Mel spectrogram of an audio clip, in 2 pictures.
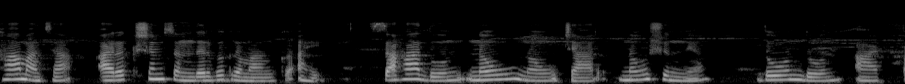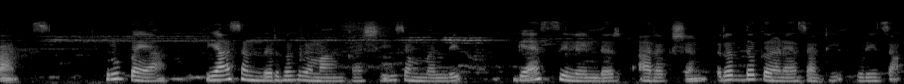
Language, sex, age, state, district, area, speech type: Marathi, female, 45-60, Maharashtra, Thane, rural, read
